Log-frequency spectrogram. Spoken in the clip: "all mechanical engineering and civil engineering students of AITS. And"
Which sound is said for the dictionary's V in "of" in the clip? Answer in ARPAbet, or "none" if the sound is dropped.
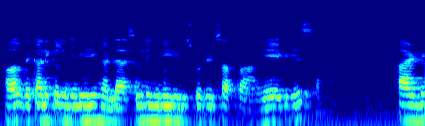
P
